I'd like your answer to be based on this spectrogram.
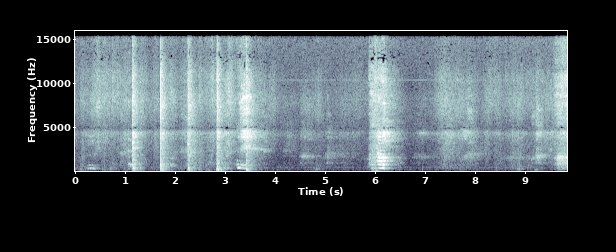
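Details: Toddler fake sleeping and imitating snoring: a quick run of short, snorting breaths, then one longer snort.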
